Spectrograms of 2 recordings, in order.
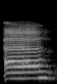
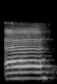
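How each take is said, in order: Both takes have the same delivery.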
